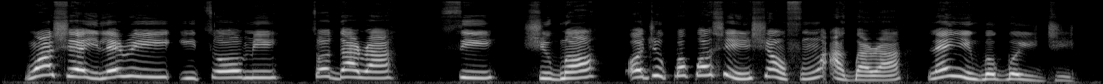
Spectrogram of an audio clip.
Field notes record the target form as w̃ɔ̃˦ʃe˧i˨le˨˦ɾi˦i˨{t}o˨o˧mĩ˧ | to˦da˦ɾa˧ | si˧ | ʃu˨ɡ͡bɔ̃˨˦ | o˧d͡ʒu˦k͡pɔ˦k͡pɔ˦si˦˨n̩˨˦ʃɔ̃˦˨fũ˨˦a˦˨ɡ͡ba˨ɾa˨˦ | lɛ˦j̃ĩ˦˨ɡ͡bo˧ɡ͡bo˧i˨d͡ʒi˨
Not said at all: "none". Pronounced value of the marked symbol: t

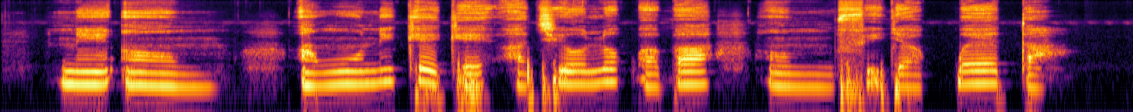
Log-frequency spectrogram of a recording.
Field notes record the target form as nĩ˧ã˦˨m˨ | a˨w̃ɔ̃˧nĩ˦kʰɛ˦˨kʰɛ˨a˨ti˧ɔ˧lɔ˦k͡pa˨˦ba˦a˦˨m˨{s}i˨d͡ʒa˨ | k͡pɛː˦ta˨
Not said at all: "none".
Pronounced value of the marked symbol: f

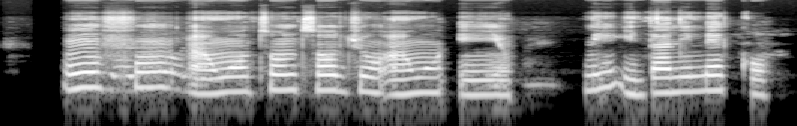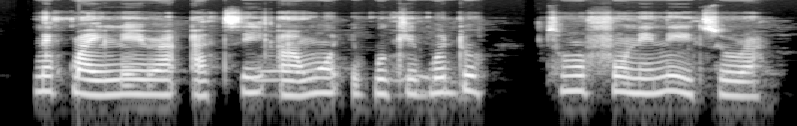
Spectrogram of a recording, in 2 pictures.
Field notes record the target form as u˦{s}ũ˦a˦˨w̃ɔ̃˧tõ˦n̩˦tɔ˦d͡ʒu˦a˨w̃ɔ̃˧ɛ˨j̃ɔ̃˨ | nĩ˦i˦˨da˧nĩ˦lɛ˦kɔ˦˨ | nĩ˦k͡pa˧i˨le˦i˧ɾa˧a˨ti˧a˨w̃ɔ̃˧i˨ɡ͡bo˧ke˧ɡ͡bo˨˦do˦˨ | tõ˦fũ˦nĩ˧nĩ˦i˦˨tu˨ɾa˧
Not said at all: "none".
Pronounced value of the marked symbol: f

